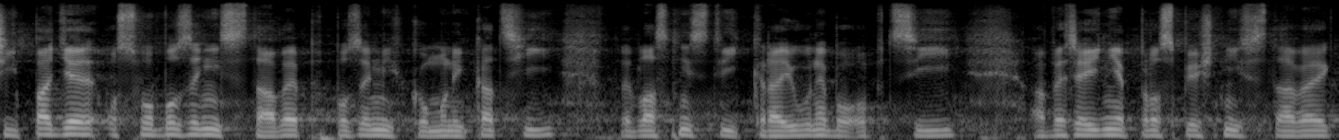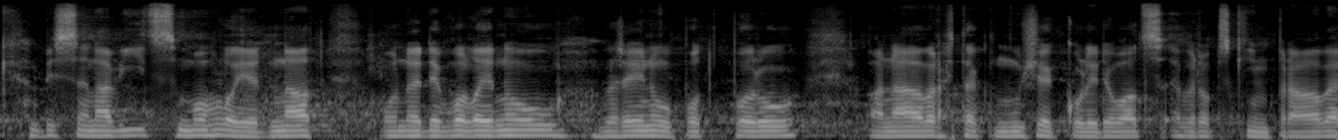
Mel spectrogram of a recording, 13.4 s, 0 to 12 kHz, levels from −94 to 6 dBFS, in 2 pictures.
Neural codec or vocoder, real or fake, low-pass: codec, 24 kHz, 3.1 kbps, DualCodec; fake; 10.8 kHz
